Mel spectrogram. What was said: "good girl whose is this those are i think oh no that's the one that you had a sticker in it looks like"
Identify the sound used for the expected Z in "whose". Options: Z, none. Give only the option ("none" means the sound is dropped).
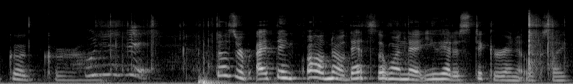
none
